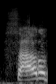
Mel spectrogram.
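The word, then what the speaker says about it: ça: 딸을 발음하고 싶지 않고 싸러 발음하고 싶다가 아니라 이렇게 발음을 바꾸고자 할 때에는 여기에다가 이런 표시를 해줘요 그럼 발음이 바꿔져요 그래서 이렇게 읽으면은 이거는 까가 아니라 싸가 돼요 그래서 싸 그 다음에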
